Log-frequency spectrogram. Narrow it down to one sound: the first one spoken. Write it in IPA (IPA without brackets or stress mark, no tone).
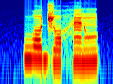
w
